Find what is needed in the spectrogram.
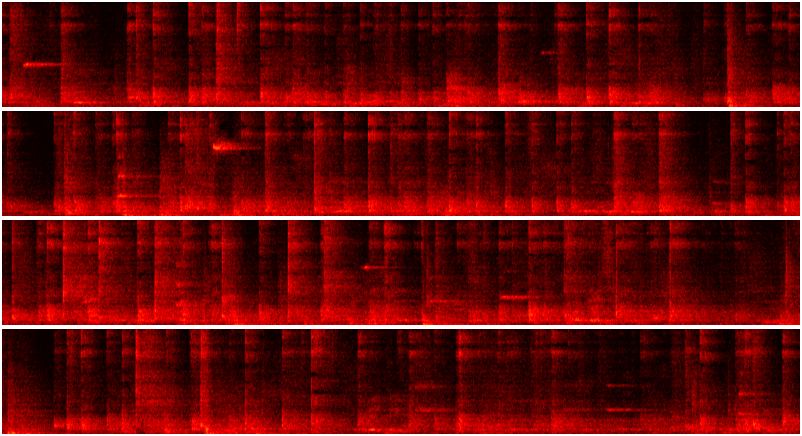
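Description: Table tennis being played: the ball ticking back and forth off bats and table, a dense stream of sharp clicks through the whole stretch.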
